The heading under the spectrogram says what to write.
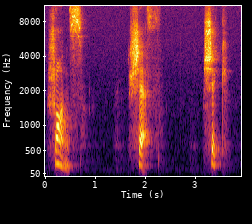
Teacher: Die zweite Gruppe kommt aus dem Französischen. Hier klingt ‚ch‘ wie ‚sch‘.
